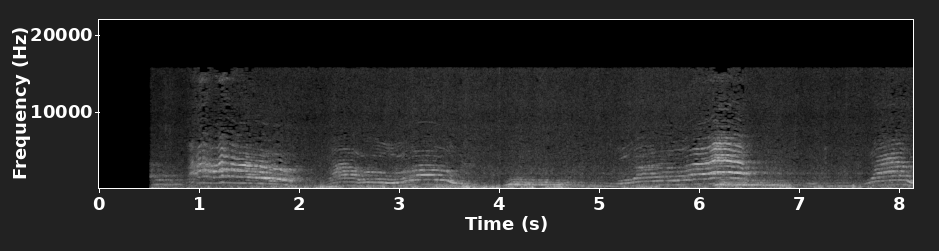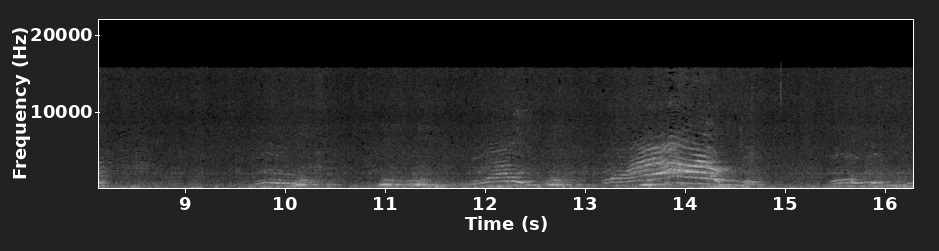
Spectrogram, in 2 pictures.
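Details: Very angry cats meowing very loudly: a rapid series of harmonic-rich meows, many rising then falling, some long and wavering, following each other closely over a low rumbling background.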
